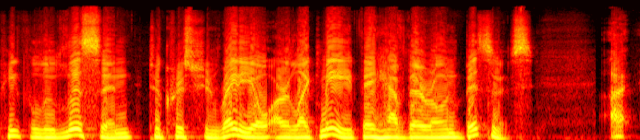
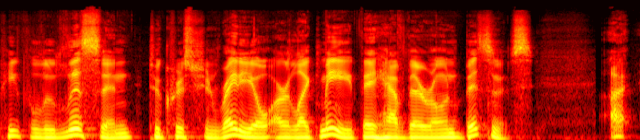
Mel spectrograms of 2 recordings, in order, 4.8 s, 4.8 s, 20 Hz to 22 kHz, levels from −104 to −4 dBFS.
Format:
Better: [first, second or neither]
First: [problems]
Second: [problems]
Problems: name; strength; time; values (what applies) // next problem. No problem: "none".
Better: second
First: distortion; slight; 14% of the sound clipped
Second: none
